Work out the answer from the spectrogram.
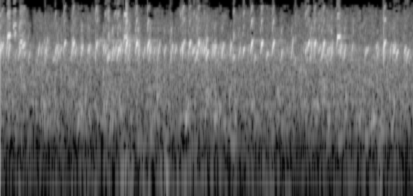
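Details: Rapid goldfinch twittering, sharp high chirps tumbling in quick succession, heard with gurgling water in the background, played to encourage birds to sing.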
